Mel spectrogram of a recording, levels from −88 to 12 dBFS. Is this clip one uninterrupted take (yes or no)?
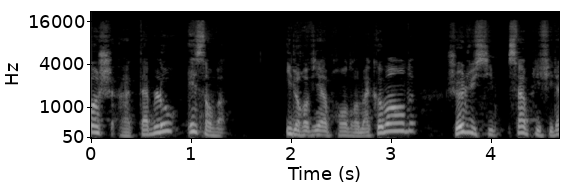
yes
